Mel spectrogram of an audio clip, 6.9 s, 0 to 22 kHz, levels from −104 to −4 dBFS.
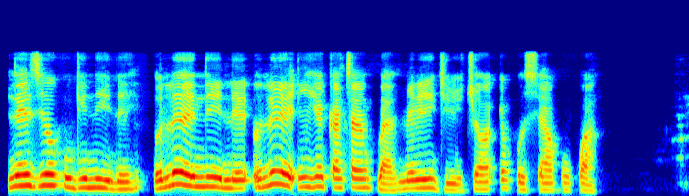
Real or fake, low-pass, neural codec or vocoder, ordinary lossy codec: fake; 7.2 kHz; codec, 32 kHz, 1.9 kbps, SNAC; none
